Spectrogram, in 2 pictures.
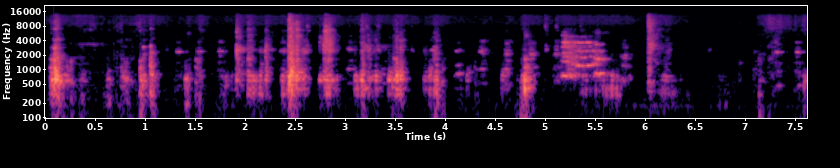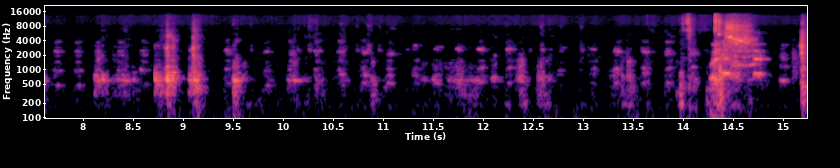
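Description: A rooster clucks and calls repeatedly just outside a door, in a series of sharp, close bursts with short pauses between them, and a dog-like bark appears among the calls.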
